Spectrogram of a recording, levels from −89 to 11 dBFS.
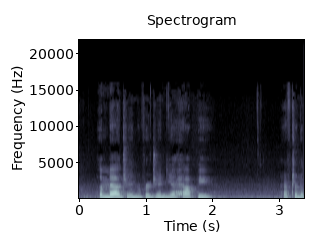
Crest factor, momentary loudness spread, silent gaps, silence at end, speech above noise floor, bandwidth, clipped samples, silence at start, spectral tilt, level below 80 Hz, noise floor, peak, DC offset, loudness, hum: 20 dB; 14 LU; none; 0 s; 24 dB; 15.5 kHz; under 0.1%; 0 s; -8 dB/octave; -58 dBFS; -47 dBFS; -4 dBFS; under 0.1%; -23 LUFS; none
